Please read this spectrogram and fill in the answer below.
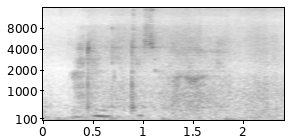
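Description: Soft whispered speech, with a couple of small sharp clicks about half a second and a second in.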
